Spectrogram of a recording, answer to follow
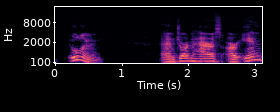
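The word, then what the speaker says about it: Ylönen: one is right Jessie ilonen um and that's not how it's pronounced anymore anolin and Jordan Harris are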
